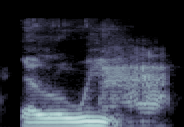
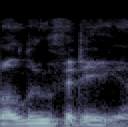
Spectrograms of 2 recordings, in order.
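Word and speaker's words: Eluveitie: I think the correct way to pronounce it is Eloise, Of course.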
